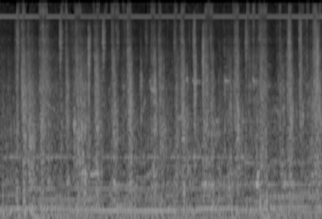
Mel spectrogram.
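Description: Horse hooves clip-clop steadily and close by during riding on a film set, a dense rhythmic patter of steps with no talk over it.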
